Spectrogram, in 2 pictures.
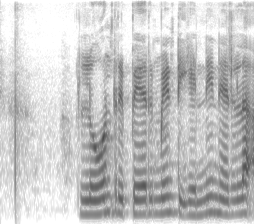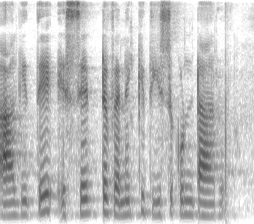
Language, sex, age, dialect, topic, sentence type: Telugu, female, 18-24, Utterandhra, banking, question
